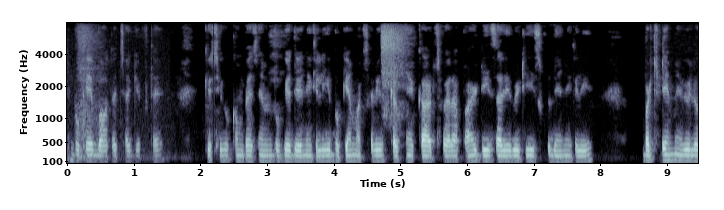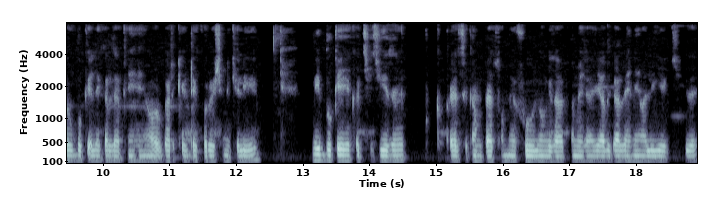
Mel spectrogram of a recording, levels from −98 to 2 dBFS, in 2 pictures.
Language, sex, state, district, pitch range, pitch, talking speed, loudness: Hindi, male, Uttar Pradesh, Budaun, 105-110 Hz, 110 Hz, 185 wpm, -25 LUFS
